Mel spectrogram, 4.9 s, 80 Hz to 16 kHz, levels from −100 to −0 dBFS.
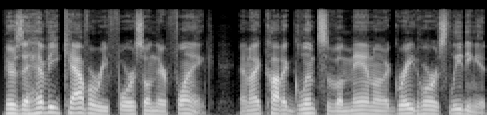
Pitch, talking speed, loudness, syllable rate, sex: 120 Hz, 270 wpm, -19 LUFS, 6.5 syllables/s, male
